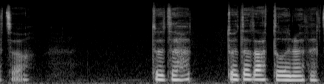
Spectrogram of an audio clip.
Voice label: "dadl", Welsh

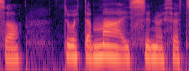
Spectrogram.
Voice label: "maes", Welsh

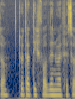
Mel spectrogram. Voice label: "diffodd", Welsh

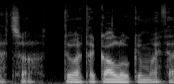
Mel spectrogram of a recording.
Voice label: "golwg", Welsh

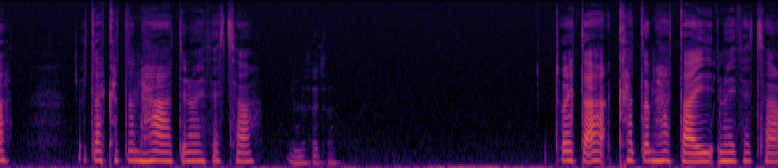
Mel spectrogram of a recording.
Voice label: "cadarnhadau", Welsh

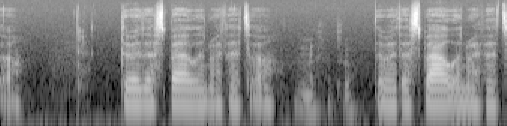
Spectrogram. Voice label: "sbel", Welsh

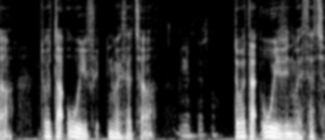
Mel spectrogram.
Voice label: "wyf", Welsh

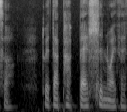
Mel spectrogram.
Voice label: "pabell", Welsh

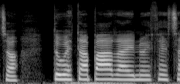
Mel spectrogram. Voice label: "bara", Welsh

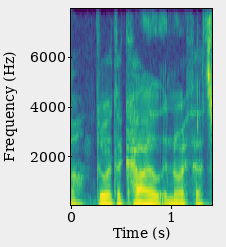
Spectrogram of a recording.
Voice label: "cael", Welsh

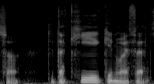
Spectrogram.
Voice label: "cig", welsh

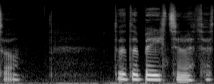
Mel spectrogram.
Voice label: "beit", Welsh

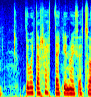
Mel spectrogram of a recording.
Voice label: "rhedeg", Welsh

